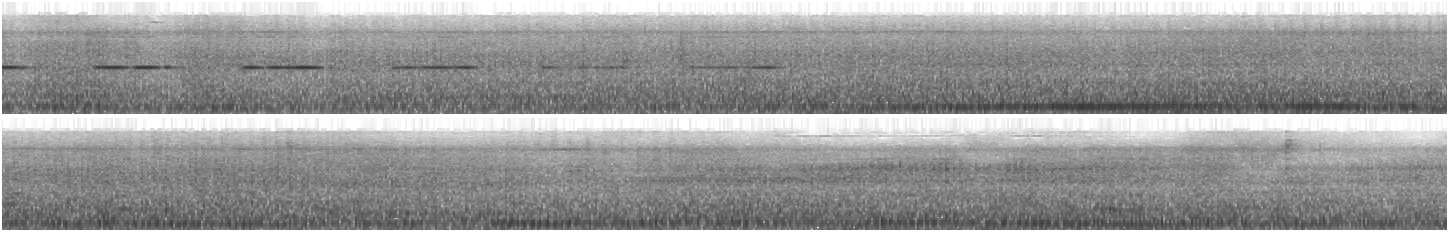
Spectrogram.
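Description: A large bus engine rumbles steadily and close for the whole stretch, with a faint, regular series of reversing beeps sounding over it early on amid street noise.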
